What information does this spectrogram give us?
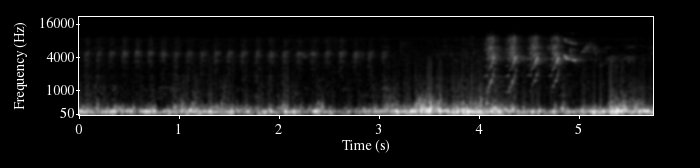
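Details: A male great-tailed grackle calling from a tree at Mather Lake Regional Park gives a dry, fast rattle, then a few sharp, rising whistles in quick succession over a steady low rumble.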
